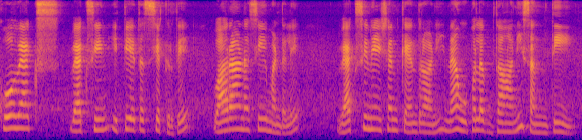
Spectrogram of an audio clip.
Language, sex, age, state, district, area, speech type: Sanskrit, female, 60+, Andhra Pradesh, Chittoor, urban, read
